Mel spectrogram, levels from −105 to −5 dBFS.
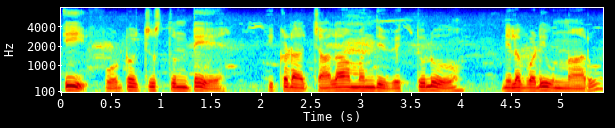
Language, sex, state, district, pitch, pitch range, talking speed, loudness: Telugu, male, Andhra Pradesh, Sri Satya Sai, 120 Hz, 105-130 Hz, 100 wpm, -16 LUFS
